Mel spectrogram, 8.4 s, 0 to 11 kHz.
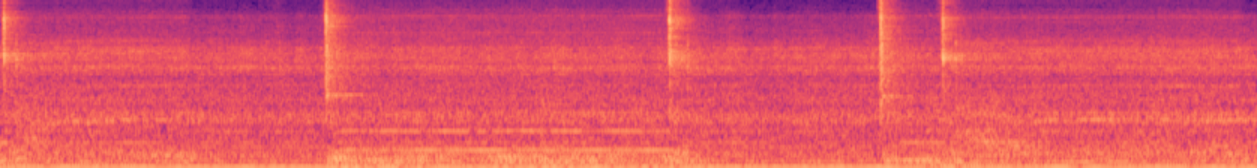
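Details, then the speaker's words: RV rebuild electrical testing, 10 amp fuse in, wiper on low after high reset: steady low droning hum with sharp clicks; wiper motor sounds weird, cause unclear. "There's low. That's sounding freaking weird though."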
